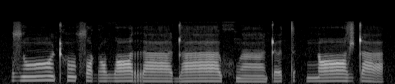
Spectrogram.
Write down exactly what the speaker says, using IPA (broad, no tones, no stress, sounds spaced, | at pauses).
z ɔ̃ː ʈʰ ũ sˤ ʏ ɡ ɔ ðˤ ɑ r aː ɖ aː xʷ ãː ʈ ə t | ŋ ɑː z ʈ a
